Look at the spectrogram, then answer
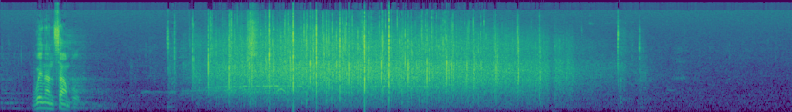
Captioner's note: applause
